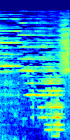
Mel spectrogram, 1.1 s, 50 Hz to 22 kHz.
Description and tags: scarysplit - cutrev7
Made with Reaktor 5.
aggrotech, scary, noise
